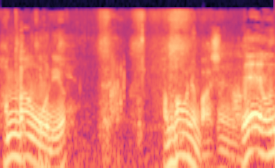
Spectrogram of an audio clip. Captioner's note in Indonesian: Pfft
